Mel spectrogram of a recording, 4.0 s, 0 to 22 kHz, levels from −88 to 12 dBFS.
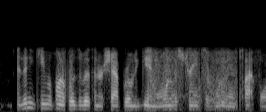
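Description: Across the whole recording the speech carries the AMR narrowband mobile codec. It passes only a telephone band of roughly 250 Hz to 3.6 kHz, and nothing at all reaches past 3.7 kHz. The vocal-tract model, fed too few pulses per frame, leaves the voice heavily buzzy and synthetic, which points to one of the lowest AMR-NB modes, near 5.15 kbps. A spectrogram shows a flat ceiling at 3.7 kHz with smeared, blocky harmonics beneath it.

From 2.21 s to 3.64 s a distortion rides on top of the speech, and the gaps between syllables fill with steady hiss instead of falling quiet. This is most likely a stuck bit: one bit of every sample is held at a fixed value, so about half the samples jump by that bit's weight and small values flip around zero. On a waveform the section looks jagged with a raised floor. A spectrogram shows broadband noise smeared across the whole band.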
